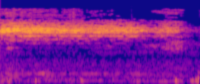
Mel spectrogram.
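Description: A high, steady electronic tone, a sound effect in the slideshow's soundtrack, fading out near the end.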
